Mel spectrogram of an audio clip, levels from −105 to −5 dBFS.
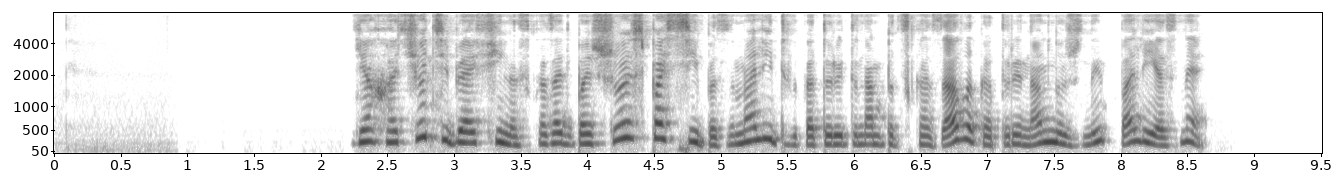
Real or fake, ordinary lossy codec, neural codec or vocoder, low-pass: fake; none; codec, 16 kHz, 8 kbps, FunCodec, trained on LibriTTS, 25 frames a second; none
